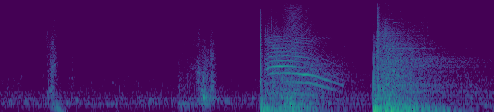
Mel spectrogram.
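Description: A cat meows several times, two short faint calls followed by two louder, longer meows close by, with no talk over them.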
